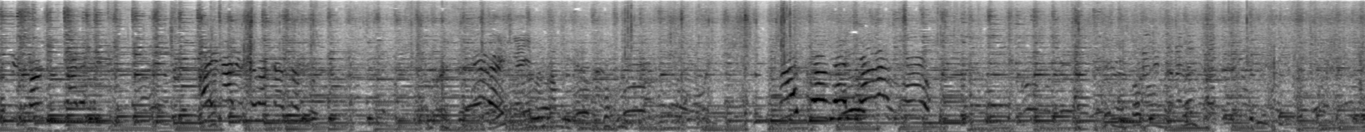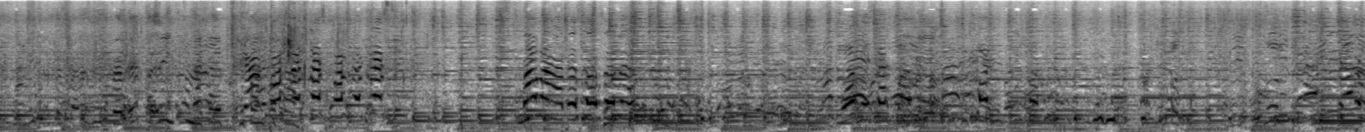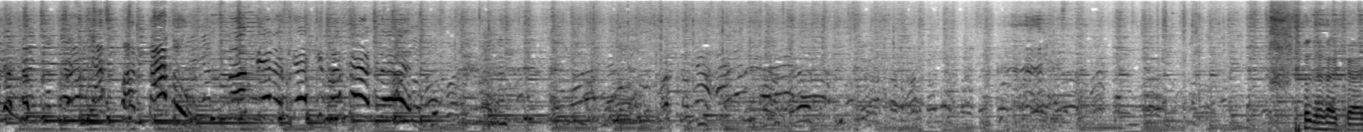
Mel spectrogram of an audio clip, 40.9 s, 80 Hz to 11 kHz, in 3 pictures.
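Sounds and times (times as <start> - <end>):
people chattering: 0.0 - 40.9
strummed guitar: 0.0 - 40.9
people singing: 18.0 - 36.0.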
